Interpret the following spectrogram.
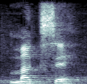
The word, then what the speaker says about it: Maxe: C'est pourquoi dans la prononciation, on a toujours dit Max. Donc c'est M-A-X-E, qui veut dire mentalité d'analyse d'une production évolue.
